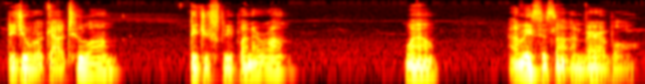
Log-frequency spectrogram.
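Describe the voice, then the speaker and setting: A man narrating a second-person romance story in a calm ASMR style, drifting at times into hushed whispers. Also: deep voice, a little slow.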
